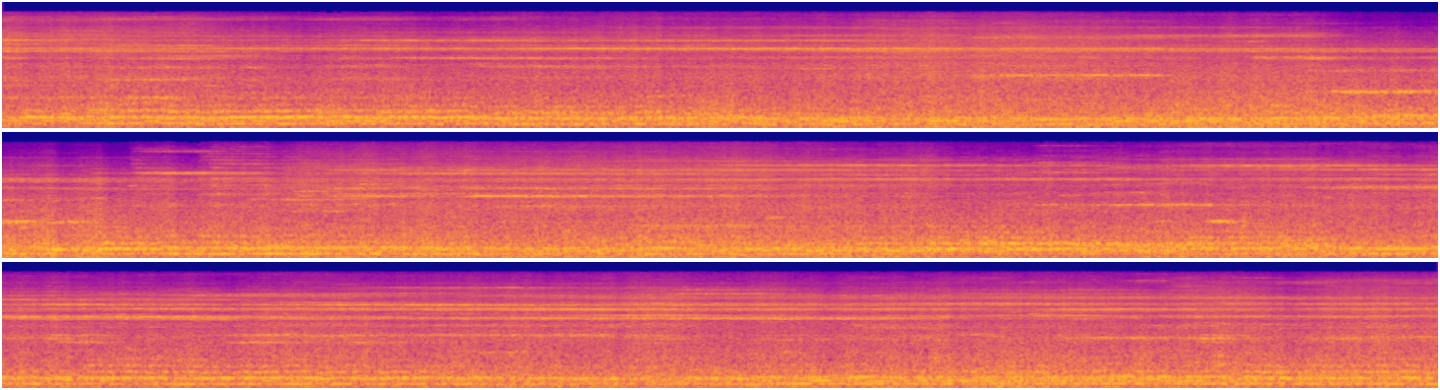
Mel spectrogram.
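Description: Canadian Pacific freight train's covered hopper cars rolling steadily across a steel trestle bridge. The wheels squeal in several high tones that come and go over the steady rolling noise.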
